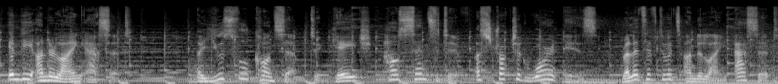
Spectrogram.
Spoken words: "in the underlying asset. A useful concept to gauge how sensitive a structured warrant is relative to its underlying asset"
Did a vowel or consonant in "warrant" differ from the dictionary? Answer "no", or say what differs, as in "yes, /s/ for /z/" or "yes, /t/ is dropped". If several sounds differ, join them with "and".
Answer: no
